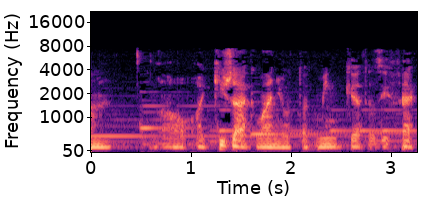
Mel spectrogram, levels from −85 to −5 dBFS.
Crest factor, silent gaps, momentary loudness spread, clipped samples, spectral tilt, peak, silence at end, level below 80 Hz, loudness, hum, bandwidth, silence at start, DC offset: 20 dB; none; 11 LU; under 0.1%; -5.5 dB/octave; 0 dBFS; 0 s; -62 dBFS; -21 LUFS; none; 7.8 kHz; 0 s; under 0.1%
